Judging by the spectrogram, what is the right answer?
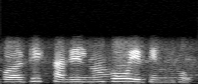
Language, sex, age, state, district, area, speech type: Marathi, female, 18-30, Maharashtra, Buldhana, rural, conversation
